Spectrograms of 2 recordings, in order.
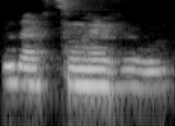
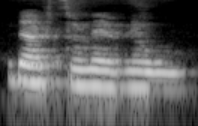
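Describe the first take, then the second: First: Soft, barely heard greeting; too quiet. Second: Greeting repeated with more voice; louder. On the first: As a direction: greet the room too softly. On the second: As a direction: speak up for the room. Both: Real, not acted. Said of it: "Speak loud".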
